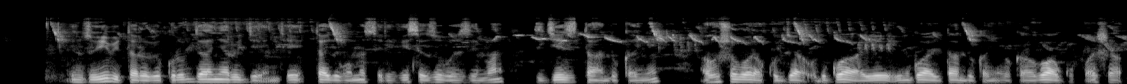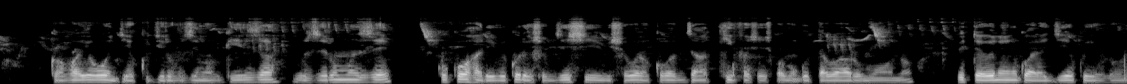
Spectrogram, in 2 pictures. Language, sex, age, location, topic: Kinyarwanda, male, 18-24, Kigali, health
